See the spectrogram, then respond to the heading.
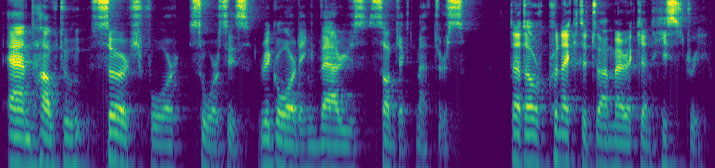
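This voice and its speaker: A man whose first language is Swedish, hosting a solo question-and-answer video in measured, formal phrasing. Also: mid-range voice, pushed and bright. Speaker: channel host. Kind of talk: solo Q&A monologue.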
